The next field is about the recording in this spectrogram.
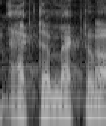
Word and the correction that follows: ivermectin: Oh, ivermectin.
